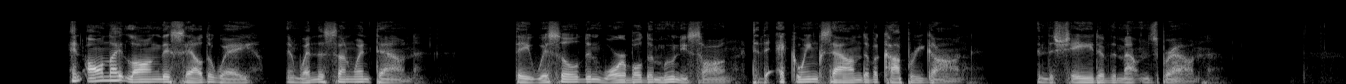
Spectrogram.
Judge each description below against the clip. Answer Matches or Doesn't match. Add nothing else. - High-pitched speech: Doesn't match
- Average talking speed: Matches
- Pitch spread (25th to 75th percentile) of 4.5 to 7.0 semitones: Matches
